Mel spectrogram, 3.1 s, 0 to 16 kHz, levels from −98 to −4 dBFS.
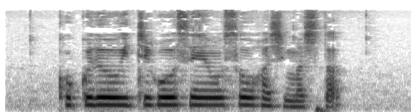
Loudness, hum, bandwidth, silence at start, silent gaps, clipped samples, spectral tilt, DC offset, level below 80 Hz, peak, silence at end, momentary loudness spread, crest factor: -14 LUFS; none; 11.5 kHz; 0.45 s; none; under 0.1%; -4 dB/octave; under 0.1%; -50 dBFS; 0 dBFS; 0.55 s; 15 LU; 14 dB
